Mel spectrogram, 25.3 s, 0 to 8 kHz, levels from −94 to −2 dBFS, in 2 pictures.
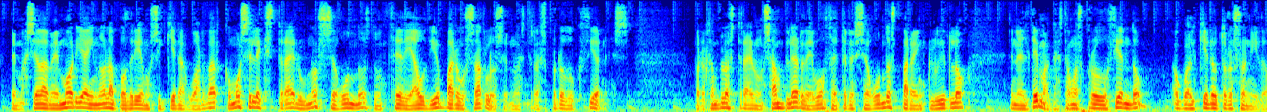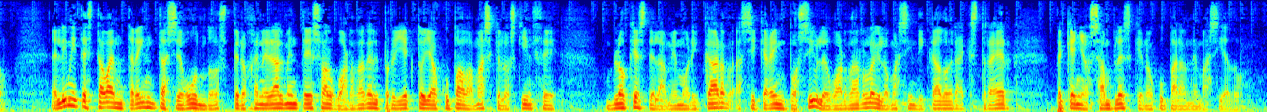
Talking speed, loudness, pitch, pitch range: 205 wpm, -21 LUFS, 105 Hz, 95-115 Hz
